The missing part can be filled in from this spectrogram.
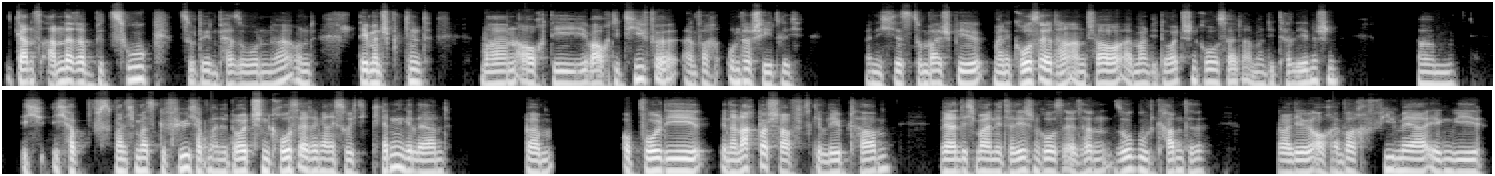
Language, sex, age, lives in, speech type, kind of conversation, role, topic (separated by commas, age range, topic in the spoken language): German, male, 30-34, Germany, conversation, podcast, guest, Wie wichtig ist dir Authentizität, wenn du dich ausdrückst?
